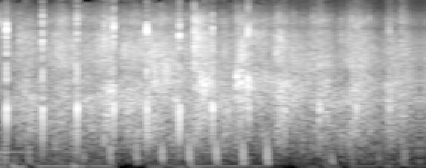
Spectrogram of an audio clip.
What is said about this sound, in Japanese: どうぞ皆様大きな拍手をお願いいたします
